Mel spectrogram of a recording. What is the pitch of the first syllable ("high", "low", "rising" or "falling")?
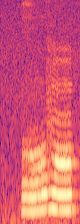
rising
